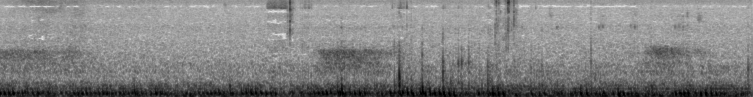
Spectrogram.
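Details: House cat, mother or son, purring: low continuous rumble with pulsed texture lasting throughout, with a few soft clicks and faint higher murmurs scattered across it.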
